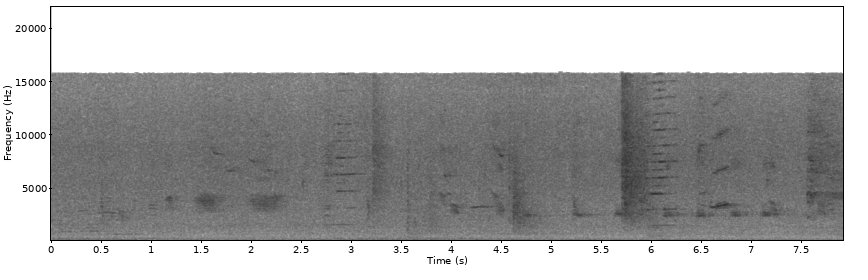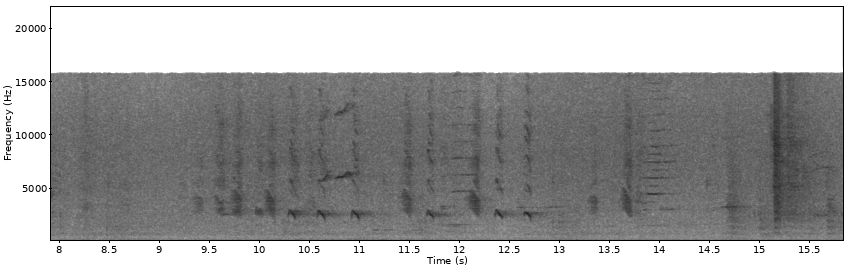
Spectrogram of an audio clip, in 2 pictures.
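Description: Small birds chirping off and on, with a quick run of short, sharp chirps about two-thirds of the way through, over a steady low rumble.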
